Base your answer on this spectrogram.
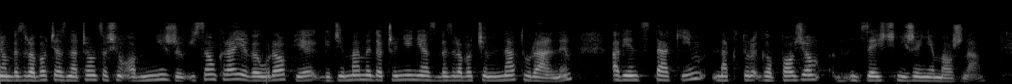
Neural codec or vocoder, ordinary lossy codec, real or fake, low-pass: none; none; real; 7.2 kHz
